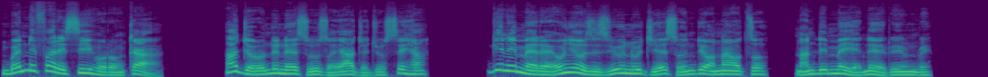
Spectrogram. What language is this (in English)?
Igbo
